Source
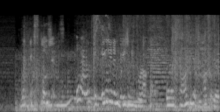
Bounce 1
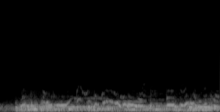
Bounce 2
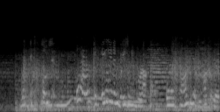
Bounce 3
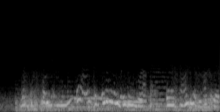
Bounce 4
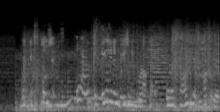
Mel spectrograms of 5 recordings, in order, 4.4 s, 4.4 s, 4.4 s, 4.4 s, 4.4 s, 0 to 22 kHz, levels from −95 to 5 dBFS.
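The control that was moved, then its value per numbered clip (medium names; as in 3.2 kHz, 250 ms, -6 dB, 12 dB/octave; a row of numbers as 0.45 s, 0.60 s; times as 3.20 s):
four-pole ladder low-pass, frequency: 200 Hz, 2 kHz, 520 Hz, 6.5 kHz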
